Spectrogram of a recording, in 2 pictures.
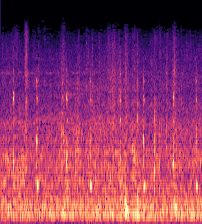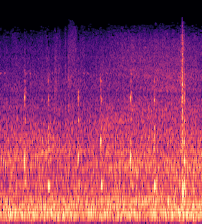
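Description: Car turn-signal indicator ticking steadily for a right turn, over the car's engine and road noise inside the cabin.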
